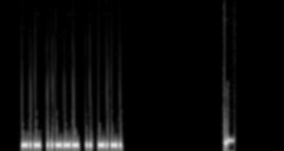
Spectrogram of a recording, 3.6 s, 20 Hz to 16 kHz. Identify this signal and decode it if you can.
Morse code, heard as a keyed tone, about 44 wpm, 700 Hz. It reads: K2IC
